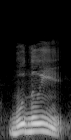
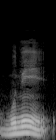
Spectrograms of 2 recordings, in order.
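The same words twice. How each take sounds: First: The second vowel is the diphthong ui. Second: The second vowel is a plain i. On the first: The speaker calls it wrong. "문의 이렇게 하나요? 안 하죠" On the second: The speaker calls it right. "이렇게 하면 되겠고요"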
